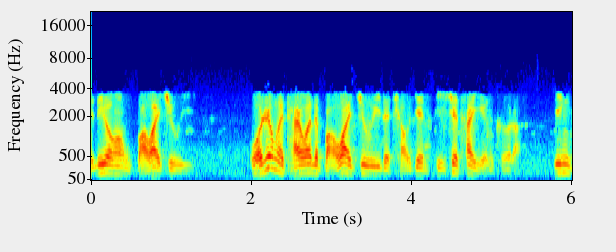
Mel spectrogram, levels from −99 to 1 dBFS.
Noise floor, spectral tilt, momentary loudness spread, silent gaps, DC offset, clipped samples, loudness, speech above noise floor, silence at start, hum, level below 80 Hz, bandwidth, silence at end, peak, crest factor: -57 dBFS; -1.5 dB/octave; 17 LU; none; under 0.1%; under 0.1%; -20 LUFS; 37 dB; 0 s; none; -72 dBFS; 3.8 kHz; 0 s; -2 dBFS; 20 dB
